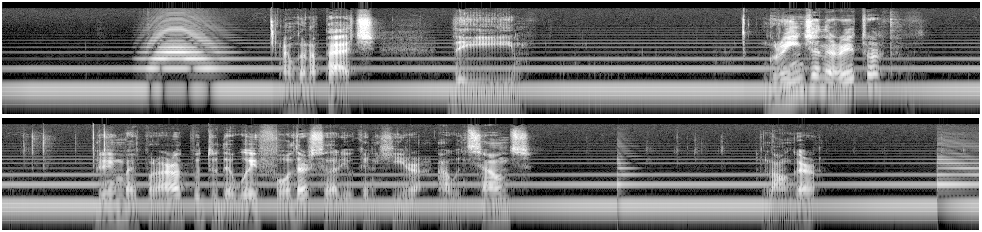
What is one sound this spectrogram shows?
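A modular synthesizer makes bursts of warbling, sweeping electronic tones.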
